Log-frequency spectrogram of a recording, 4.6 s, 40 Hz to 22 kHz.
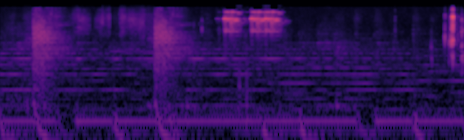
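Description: Coin pickup chime in the One Piece Pirate Warriors 2 game, a short bright metallic ding over steady game music with a few percussive hits, moderately loud.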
